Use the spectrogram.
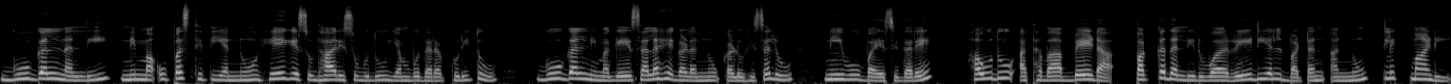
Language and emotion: Kannada, neutral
